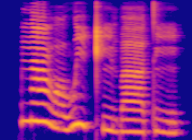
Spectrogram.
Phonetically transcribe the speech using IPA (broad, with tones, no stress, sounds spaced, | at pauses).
n ã˦ β ɔ˨ w i˦˨ kʰ ĩ˨ b aː˨ t ĩ˨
